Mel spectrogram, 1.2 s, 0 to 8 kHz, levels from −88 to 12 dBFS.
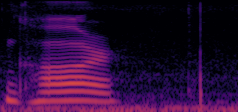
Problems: constant background noise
